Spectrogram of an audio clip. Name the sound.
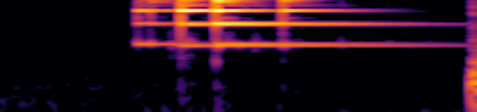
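doorbell chime being pressed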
